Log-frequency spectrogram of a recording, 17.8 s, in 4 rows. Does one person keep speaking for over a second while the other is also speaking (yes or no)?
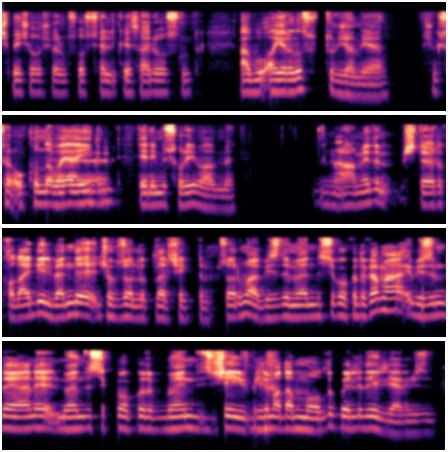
no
